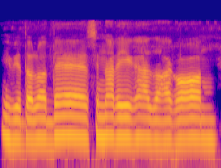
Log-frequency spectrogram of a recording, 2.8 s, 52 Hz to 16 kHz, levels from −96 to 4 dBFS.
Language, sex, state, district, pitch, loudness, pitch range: Chakma, male, Tripura, Dhalai, 145 Hz, -15 LUFS, 135-150 Hz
